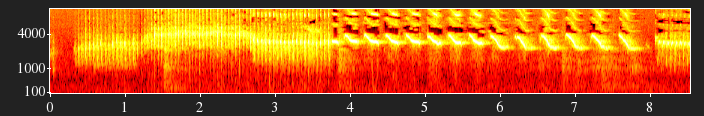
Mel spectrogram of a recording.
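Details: One-year-old German Roller-split canary singing: a sustained rolling, buzzy trill, then a run of about fourteen clear downward-sliding whistled notes, roughly four per second, ending on another rolling trill.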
